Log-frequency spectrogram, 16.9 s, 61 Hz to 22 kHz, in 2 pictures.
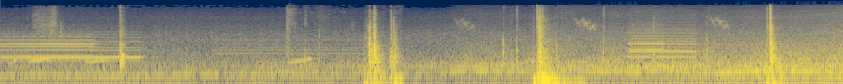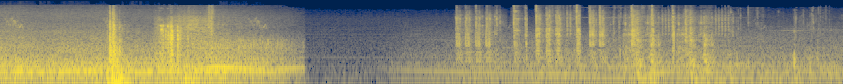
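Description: A car drives through 1940s Los Angeles streets in the crime game L.A. Noire. A steady engine hum runs under sharp clicks and thumps and brief horn toots, then cuts out for a moment and returns with busy clattering.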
